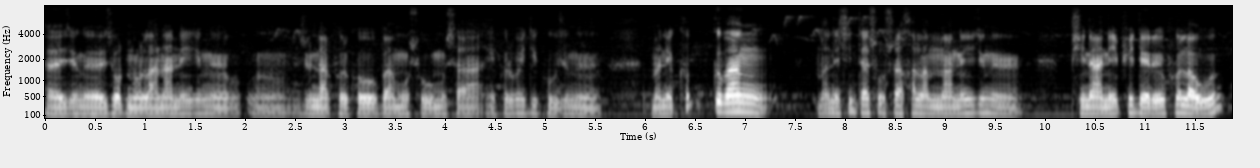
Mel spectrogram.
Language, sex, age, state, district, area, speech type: Bodo, male, 45-60, Assam, Udalguri, rural, spontaneous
